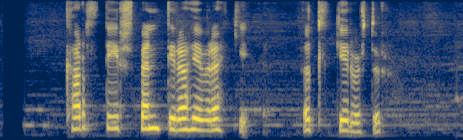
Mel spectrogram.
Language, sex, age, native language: Icelandic, female, 40-49, Icelandic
